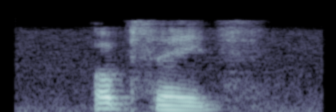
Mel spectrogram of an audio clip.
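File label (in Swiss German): "abseits", Alsatian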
